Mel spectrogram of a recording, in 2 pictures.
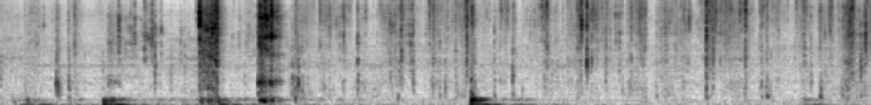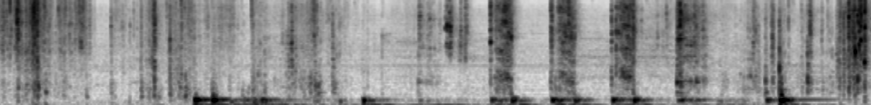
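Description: Cardboard trading-card hobby boxes being handled and moved about on a table: irregular rubbing and scraping of cardboard against cardboard, with several knocks as boxes are set down.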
